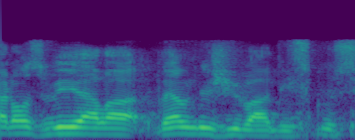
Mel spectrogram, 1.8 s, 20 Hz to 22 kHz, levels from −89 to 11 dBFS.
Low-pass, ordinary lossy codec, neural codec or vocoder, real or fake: none; none; codec, 16 kHz, 2 kbps, X-Codec, HuBERT features, trained on general audio; fake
